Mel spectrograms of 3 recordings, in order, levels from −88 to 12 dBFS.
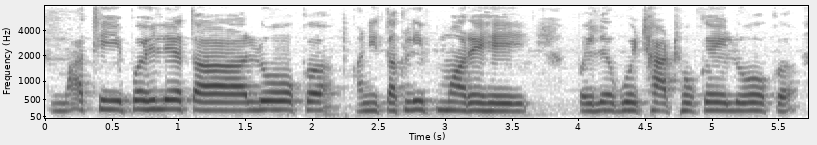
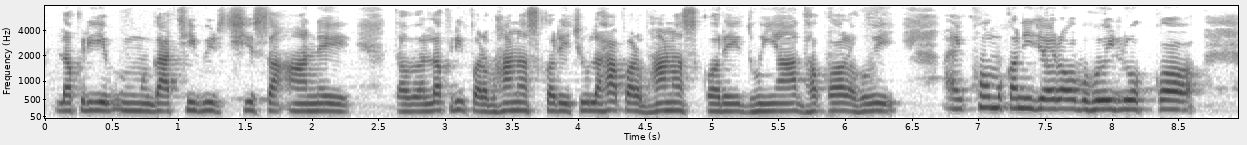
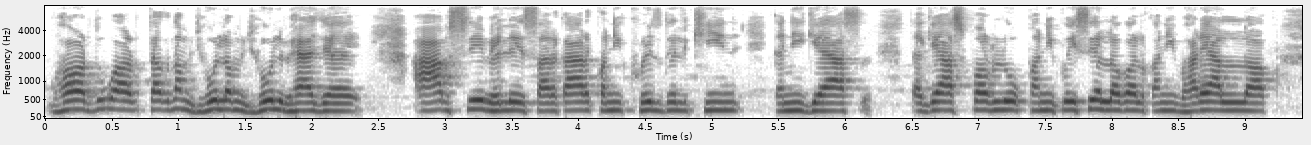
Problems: none marked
